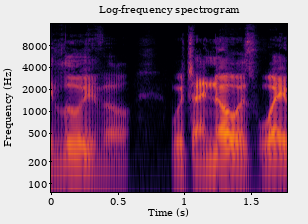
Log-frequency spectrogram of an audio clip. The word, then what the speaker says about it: Louisville: optional, I think there's a better chance that Louisville shows up with that.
